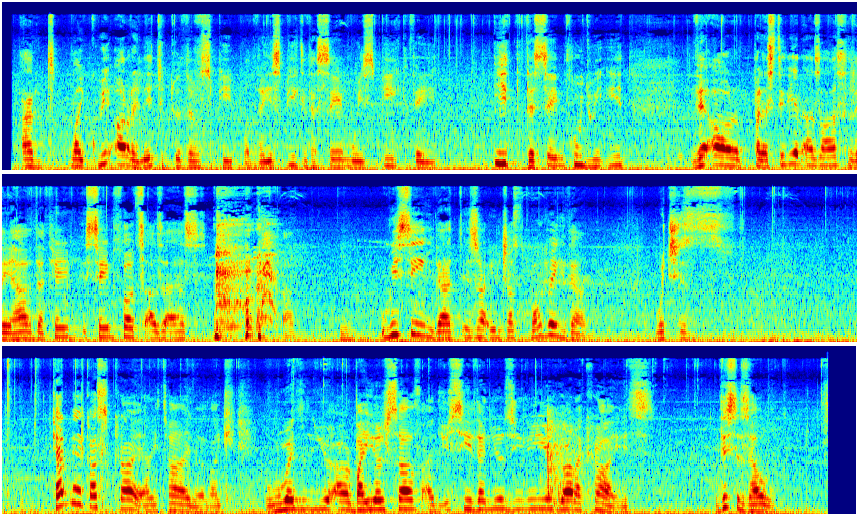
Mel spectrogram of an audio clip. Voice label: becomes emotional as he reflects on his connection to Palestinians in Gaza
